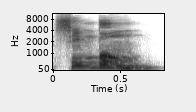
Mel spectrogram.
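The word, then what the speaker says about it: 新聞: Tapi secara tertulis N, apa hiragana N aja belakangnya ini N. Tapi untuk membacanya Simbung gitu ya.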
